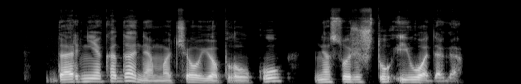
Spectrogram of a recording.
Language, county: Lithuanian, Kaunas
